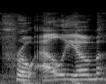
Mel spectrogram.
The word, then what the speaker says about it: Proelium: ellis he is an entrepreneur the owner of pro-ellium fitness did i pronounce it correctly that's correct he's also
